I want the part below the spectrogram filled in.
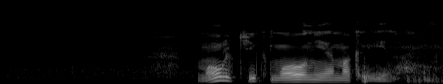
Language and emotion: Russian, neutral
